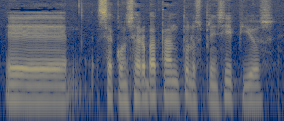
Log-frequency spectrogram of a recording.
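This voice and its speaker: A man's voice: medium pitch, little pitch movement, measured pace, dark tone. A man in his thirties with a Colombian accent from Antioquia, a priest giving reflective, searching answers in an interview.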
